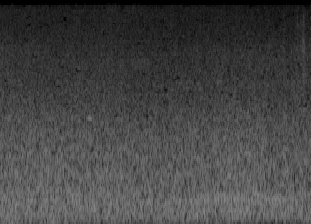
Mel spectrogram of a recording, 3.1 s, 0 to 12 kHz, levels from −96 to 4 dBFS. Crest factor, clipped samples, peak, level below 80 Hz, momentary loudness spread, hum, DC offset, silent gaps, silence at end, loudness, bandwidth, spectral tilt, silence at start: 12 dB; under 0.1%; -32 dBFS; -62 dBFS; 2 LU; none; under 0.1%; none; 0 s; -45 LUFS; 11.5 kHz; -5 dB/octave; 0 s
